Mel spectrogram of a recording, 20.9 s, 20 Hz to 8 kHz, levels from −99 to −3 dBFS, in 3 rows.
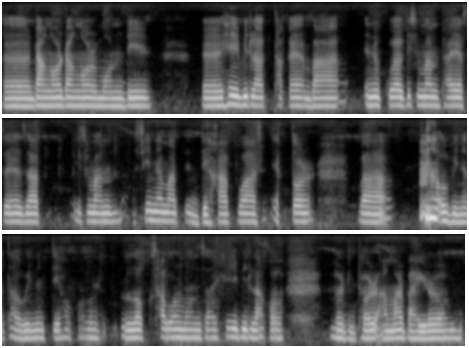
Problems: none marked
